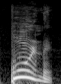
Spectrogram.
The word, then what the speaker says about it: पूर्ण: जैसे वीरता पू, उसके बाद से आधा र अड़, पूर्ण, वीरता पूर्ण।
